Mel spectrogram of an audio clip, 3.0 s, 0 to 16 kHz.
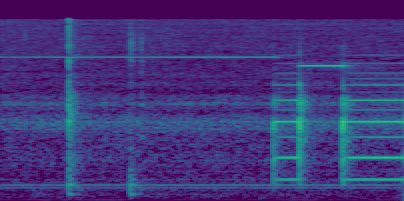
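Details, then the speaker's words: Homebrew MC1350P-based SSB superheterodyne receiver tuned around 7.2 MHz with antenna disconnected; a few tuning clicks then steady whistling tones over quiet hiss; spurious birdies, source not yet traced. "so just say like I say a couple of birdies here I haven't done any myths to work out where they're coming from"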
